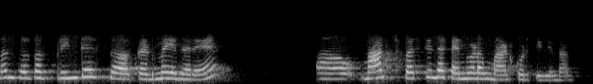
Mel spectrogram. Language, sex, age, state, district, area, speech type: Kannada, female, 18-30, Karnataka, Hassan, urban, conversation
